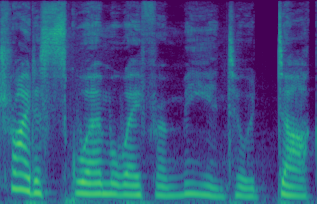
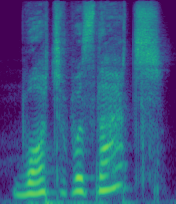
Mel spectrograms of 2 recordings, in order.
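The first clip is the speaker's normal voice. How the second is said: slow, louder, higher challenge; sharp demand; 4 semitones higher, 8 dB louder, slower than usual. Acted. Captor catching a muttered remark, sharp and louder. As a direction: demand they repeat it, menacing. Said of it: "Nothing, Night Angel".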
